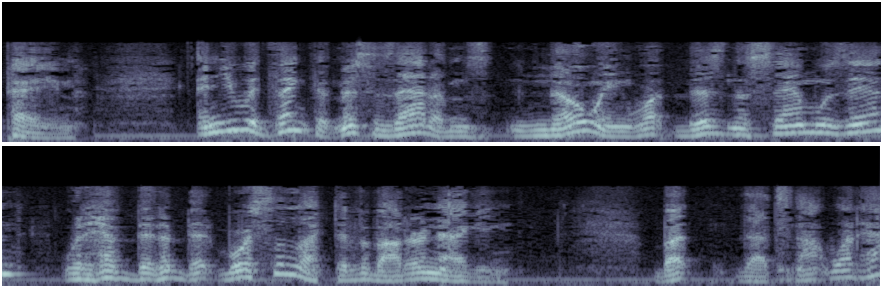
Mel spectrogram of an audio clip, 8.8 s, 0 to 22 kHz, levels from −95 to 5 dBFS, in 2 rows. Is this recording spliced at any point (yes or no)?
yes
